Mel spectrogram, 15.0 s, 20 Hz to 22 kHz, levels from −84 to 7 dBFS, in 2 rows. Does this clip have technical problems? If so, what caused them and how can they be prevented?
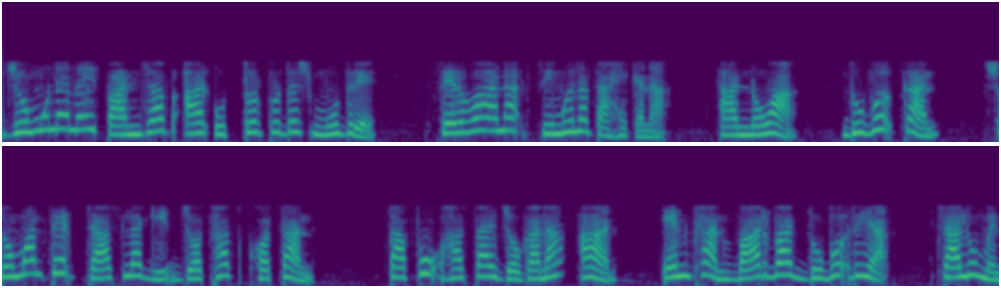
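Yes. Throughout, the speech is rough, hissy and underwater-smeared, with nothing above 3.8 kHz. The likely cause is heavy Nellymoser compression, consistent with a 16 kbps stream. Its fixed two bits per sample starve weak bands, which are then filled with noise. On a spectrogram this shows as a hard ceiling at 3.8 kHz and grainy, blocky fill below it. To prevent it, capture or export with a modern codec at a higher bitrate.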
